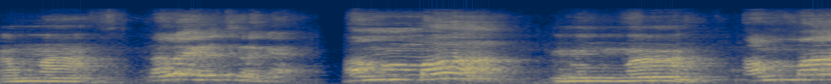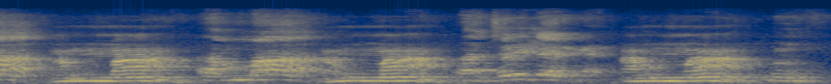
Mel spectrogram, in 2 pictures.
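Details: Adult therapist speaking; clinician modelling words.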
